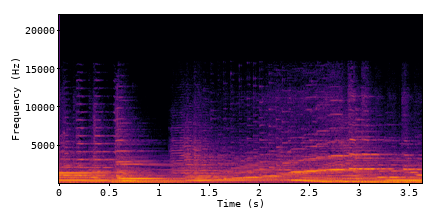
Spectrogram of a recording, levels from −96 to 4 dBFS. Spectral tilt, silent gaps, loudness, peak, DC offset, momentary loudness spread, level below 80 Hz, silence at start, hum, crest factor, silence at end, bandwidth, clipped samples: -6 dB/octave; none; -24 LUFS; -10 dBFS; under 0.1%; 7 LU; -58 dBFS; 0 s; none; 14 dB; 0 s; 13 kHz; under 0.1%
